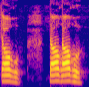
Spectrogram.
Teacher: ونستغفرک یہاں غین کی آواز کو ہلا دیا جاتا ہے، جیسے تغ جو درست نہیں، درست ادائیگی ونستغفرک۔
